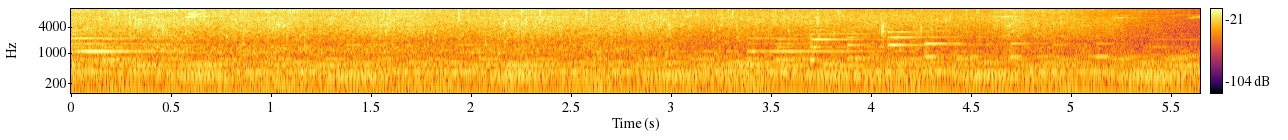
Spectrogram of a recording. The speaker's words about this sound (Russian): Капли воды плавно стекают по лепесткам и листьям. Кап, кап, кап.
